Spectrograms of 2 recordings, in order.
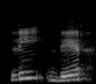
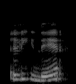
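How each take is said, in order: First: "líder" split in two, loud stressed "lí"; stress on first syllable. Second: Said in the usual way. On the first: Shown as a demonstration. Teacher showing the stressed syllable, "líder" loudly split up. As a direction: punch the "lí" of "líder", then "der" apart. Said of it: "se encuentra en la penúltima sílaba". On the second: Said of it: "Veamos algunos ejemplos".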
